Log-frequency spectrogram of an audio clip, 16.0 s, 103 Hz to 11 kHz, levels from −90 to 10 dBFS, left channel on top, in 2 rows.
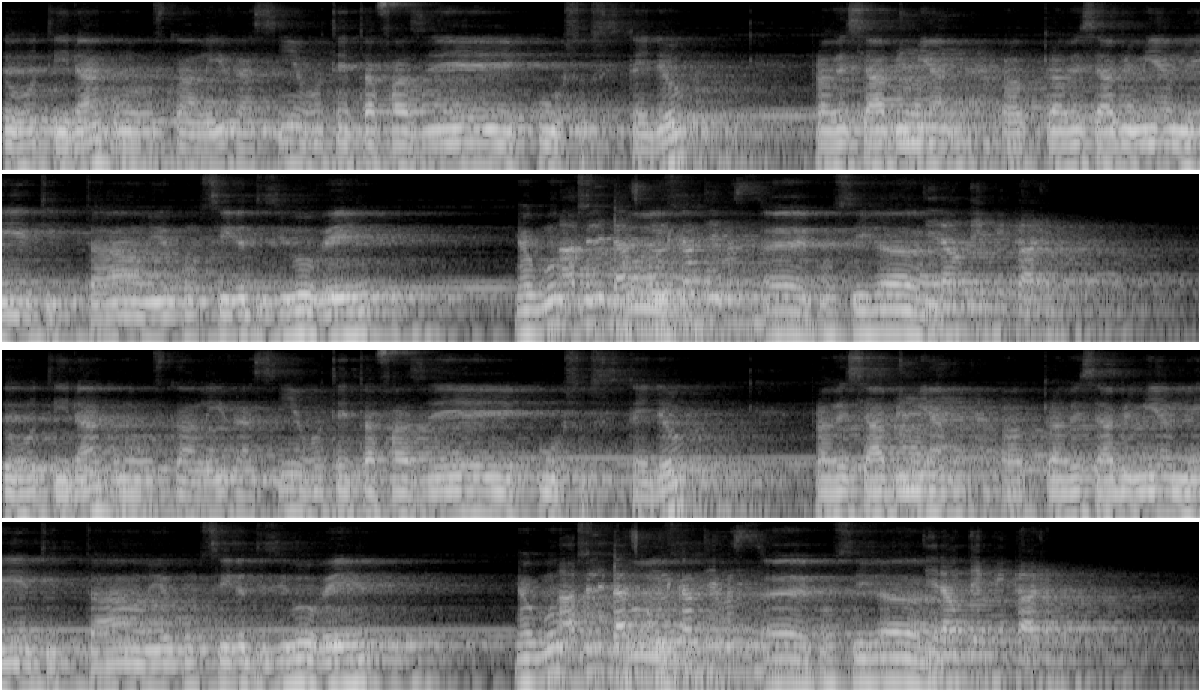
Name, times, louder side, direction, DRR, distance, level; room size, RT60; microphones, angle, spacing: voice 1, 0.0-4.6 5.4-6.3 6.7-10.5 11.4-11.8 12.1-12.6 13.0-14.2, left 1 dB, ahead, -1 dB, 1.2 m, -19 dB
sound 1, 3.1-11.4, left 1 dB, 20° left, 3.7 m, -37 dB
voice 2, 5.8-6.8 11.7-13.0 14.1-15.0, left 1 dB, 40° right, 0 dB, 2.9 m, -22 dB
29.5 x 12.0 x 8.9 m, 3.0 s
head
